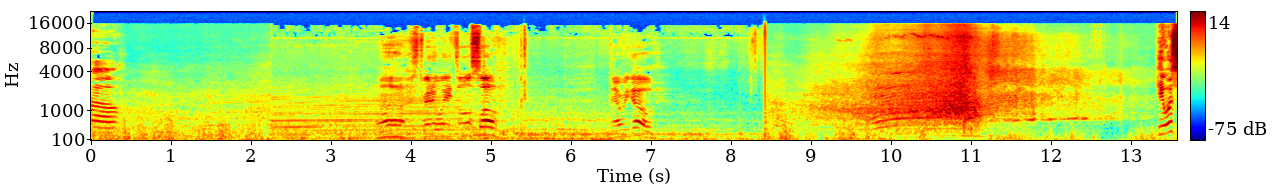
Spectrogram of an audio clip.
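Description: A car engine revs hard and roars as the car speeds up.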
